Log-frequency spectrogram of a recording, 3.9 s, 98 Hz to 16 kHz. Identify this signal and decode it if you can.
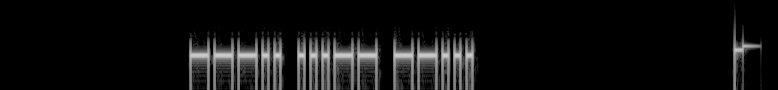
Morse code, heard as a keyed tone, about 40 wpm, 700 Hz. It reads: 837
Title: Numbers - 3-Digit 40wpm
